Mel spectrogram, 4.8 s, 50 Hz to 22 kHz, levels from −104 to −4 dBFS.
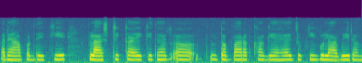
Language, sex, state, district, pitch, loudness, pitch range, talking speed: Hindi, female, Chhattisgarh, Kabirdham, 225 Hz, -18 LUFS, 215-225 Hz, 200 wpm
